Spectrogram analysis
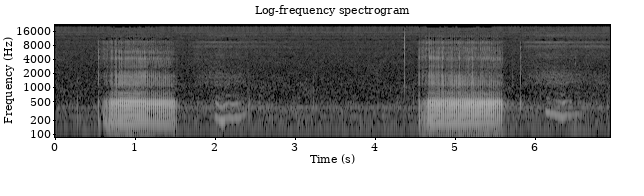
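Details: French bulldog snoring very loud: two loud, buzzing, vibrating snores about four seconds apart, each followed by a soft whistling breath out.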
